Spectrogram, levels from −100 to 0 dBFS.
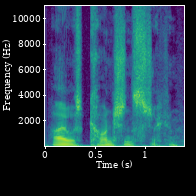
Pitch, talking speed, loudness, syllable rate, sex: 85 Hz, 170 wpm, -17 LUFS, 5.8 syllables/s, male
